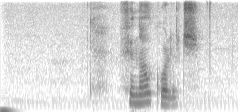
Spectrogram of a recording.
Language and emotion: Russian, neutral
